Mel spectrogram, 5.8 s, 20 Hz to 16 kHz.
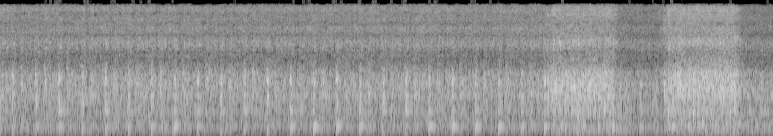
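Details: Massey Ferguson 2645 tractor, Perkins 6-cylinder diesel, owner claims rebuilt 100 hours ago: idle chuffing beat that keeps stumbling, lumpy exhaust note, possibly a weak cylinder; suspected not properly closing exhaust valve and low compression, unconfirmed; little PCV blowby.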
